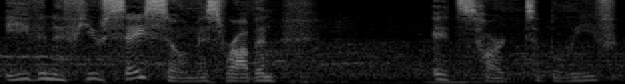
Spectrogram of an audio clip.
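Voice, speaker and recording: A man's voice: medium pitch, lively intonation, unhurried, close to an everyday voice. An actor voicing a puzzled, doubtful male hotel guest in a video game. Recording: game audio with music.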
